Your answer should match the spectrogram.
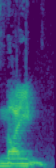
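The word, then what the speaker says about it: KNIME: tricks and nine and thus nine is spelled as k n i m e yeah uh so this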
